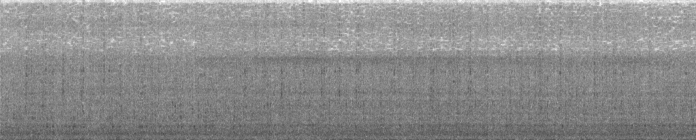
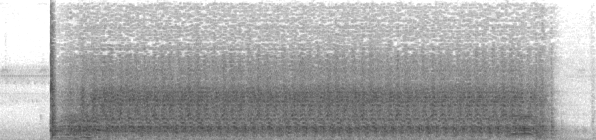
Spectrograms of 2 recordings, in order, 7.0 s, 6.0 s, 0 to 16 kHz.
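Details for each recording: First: 1978 flood-damaged truck V8 after fuel line repair: steady, even idle with no knocks, misses or hunting, runs smoothly; plastic fuel filter leaks. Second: 1978 Ford F-150, flood-damaged, cranked with the fuel line off to check the mechanical fuel pump; V8 cranks steadily about five seconds with no firing, only occasional fuel gurgle, probably out of gas.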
